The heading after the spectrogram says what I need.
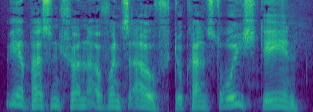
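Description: A man voicing seven young goat kids in a storybook reading, with a high shrieking chorus voice. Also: expressive, normal speed, creaky. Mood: reassuring. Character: seven frightened little goat kids, child-high, shrill.

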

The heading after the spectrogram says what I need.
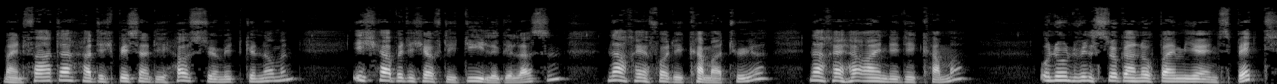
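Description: A man's voice: medium pitch, lively intonation, unhurried, a little mellow, pitched above the performer's own voice. A man voicing a spirited, kind young girl in a storybook reading, raising his voice into an exasperated, pleading tone. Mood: indignant.

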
